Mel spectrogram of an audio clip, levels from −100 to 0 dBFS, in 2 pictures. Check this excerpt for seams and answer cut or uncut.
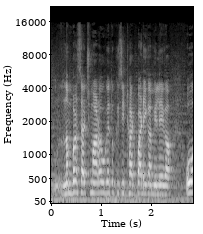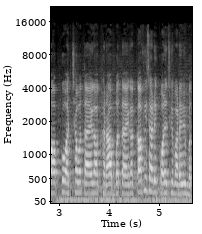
uncut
